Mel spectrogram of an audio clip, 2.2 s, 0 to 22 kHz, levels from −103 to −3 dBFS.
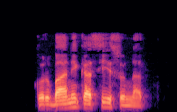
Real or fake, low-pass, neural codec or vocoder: real; 7.2 kHz; none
